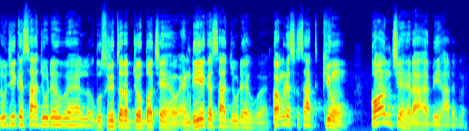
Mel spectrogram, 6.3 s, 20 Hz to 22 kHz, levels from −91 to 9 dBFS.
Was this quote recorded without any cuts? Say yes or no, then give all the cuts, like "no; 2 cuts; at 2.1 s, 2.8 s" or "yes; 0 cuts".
yes; 0 cuts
